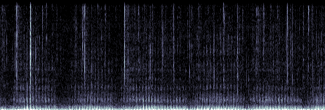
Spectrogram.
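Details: Steady low purr from a cat, throbbing in short breath cycles, with bright crackles and pops of burning wood from a fireplace.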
